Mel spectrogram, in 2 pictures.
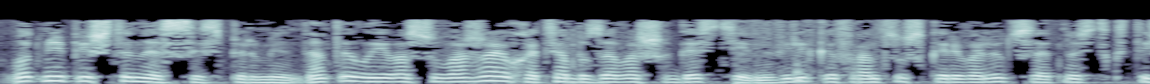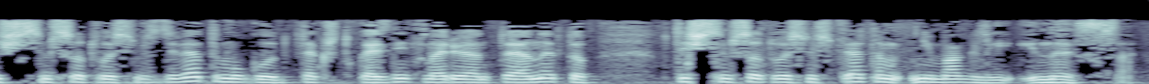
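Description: A woman hosting a radio talk show, reading listener messages aloud with a wry, quick-witted manner. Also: sits low, slight background noise. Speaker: radio host.

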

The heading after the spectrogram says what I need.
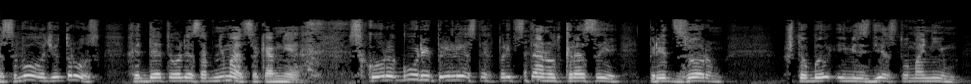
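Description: A man reciting his own comic poem on air in a measured, mock-solemn way. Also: a little high, darkish tone, husky. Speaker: poet guest.

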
